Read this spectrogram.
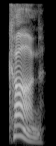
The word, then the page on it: con: kάn; コン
